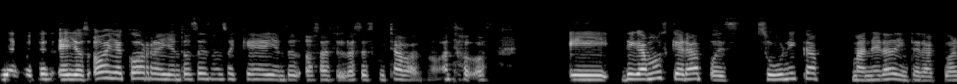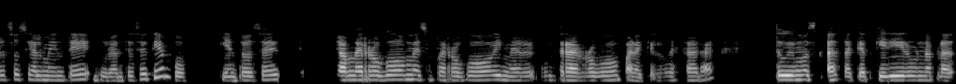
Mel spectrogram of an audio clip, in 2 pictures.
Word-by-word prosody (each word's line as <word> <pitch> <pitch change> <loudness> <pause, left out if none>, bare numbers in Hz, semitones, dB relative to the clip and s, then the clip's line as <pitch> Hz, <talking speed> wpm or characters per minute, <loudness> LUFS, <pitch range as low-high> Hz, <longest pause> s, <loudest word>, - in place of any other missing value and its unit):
Y 210 - -14
entonces 245 +3 +1
ellos: 225 -1 +7
"Oye, 275 -1 +4
corre, 270 -3 +1
y - - +3
entonces 245 +3 -2
no 240 -1 -9
sé 245 -1 -5
qué, 235 -2 -1
y 225 - +3
entonces". 210 0 -4
O 210 - -2
sea, 215 0 -2
así 210 - -9
los 210 +2 -4
escuchabas, 215 +1 -1
¿no? - - -16
A 235 - -1
todos. 215 -3 -5 0.7
Y 435 -3 +7
digamos 245 +4 +5
que 250 - +3
era, 245 +2 +5
pues, 200 -1 -4
su 225 -1 +2
única 260 +2 0 0.3
manera 205 +4 +1
de 245 - +1
interactuar 200 +1 -5
socialmente 215 0 -5
durante 180 0 -8
ese 245 +5 -3
tiempo. 330 - -3 0.3
Y - - -7
entonces 195 +5 -4 0.6
ya 205 0 +6
me 205 0 +2
rogó, 210 +1 -1
me 225 -1 -2
superrogó, 200 0 -4
y 215 - +1
me 185 -1 -6
ultrarrogó 195 +1 -1
para 180 -7 -3
que - - -12
lo 175 +2 -18
dejara. 190 +1 -6 0.6
Tuvimos 210 +1 +5
hasta 195 -4 +2
que - - -2
adquirir 195 +2 +3
una 195 0 -3
pla 180 -2 -1
210 Hz, 170 wpm, -23 LUFS, 195-240 Hz, 0.7 s, ellos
